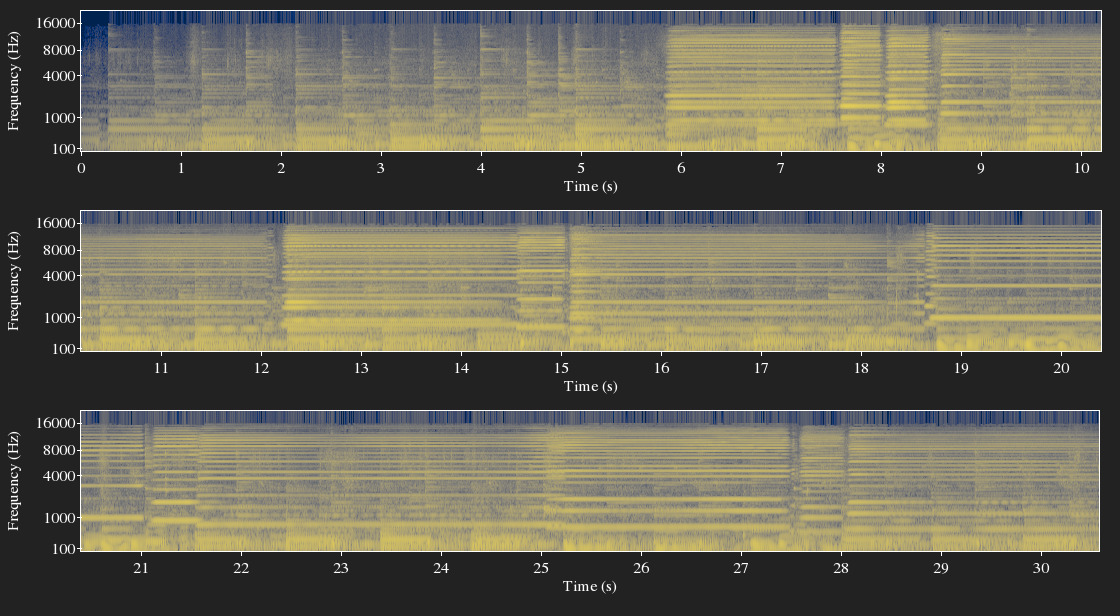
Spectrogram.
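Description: Acoustic guitar strummed steadily, with a harmonica held in a neck rack playing long held melody notes over it. The guitar starts alone, and the harmonica comes in about six seconds in.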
